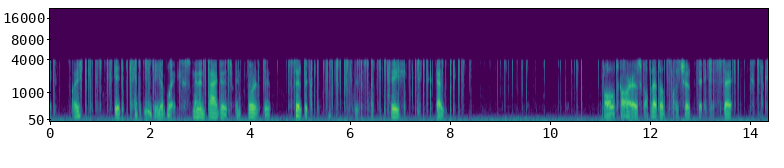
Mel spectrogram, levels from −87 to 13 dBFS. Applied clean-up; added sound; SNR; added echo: neural diffusion model UNIVERSE++.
